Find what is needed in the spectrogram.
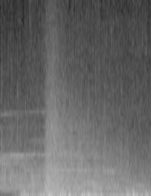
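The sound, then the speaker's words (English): Steady rain hisses across the whole recording while a low thunder rumble swells partway through, dense and fairly loud, with no voices present. “The rain is back.”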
